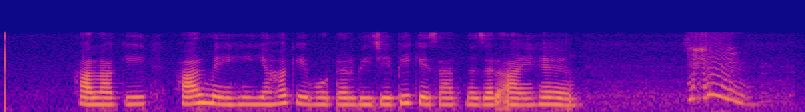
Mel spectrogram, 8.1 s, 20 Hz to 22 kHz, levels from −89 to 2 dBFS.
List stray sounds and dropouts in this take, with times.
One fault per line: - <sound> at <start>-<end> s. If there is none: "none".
- throat clearing at 6.8-7.8 s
